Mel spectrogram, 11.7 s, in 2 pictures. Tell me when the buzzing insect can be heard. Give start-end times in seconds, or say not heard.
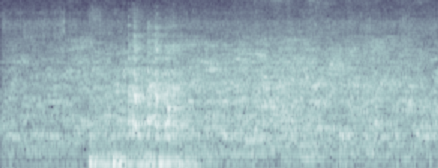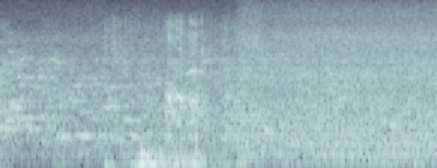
not heard.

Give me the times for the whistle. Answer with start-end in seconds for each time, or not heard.
not heard.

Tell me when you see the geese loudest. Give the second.
2 s.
